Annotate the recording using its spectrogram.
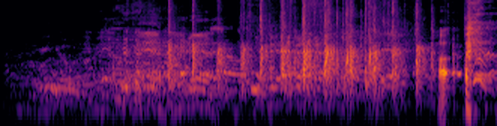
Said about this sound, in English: That's all the guys with the beards clapping.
